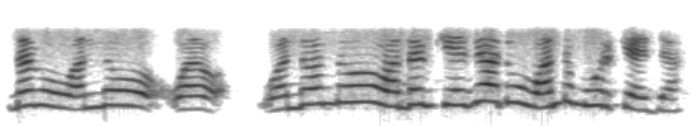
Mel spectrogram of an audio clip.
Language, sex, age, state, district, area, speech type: Kannada, female, 18-30, Karnataka, Bellary, urban, conversation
